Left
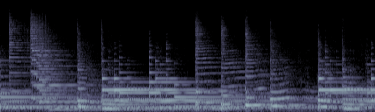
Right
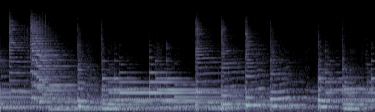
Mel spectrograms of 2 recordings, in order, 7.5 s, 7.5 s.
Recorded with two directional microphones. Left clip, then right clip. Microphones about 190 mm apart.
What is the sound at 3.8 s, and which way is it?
Music, 15° left (ahead or behind).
